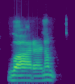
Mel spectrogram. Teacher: Again, Na, deep Na. You have to roll your tongue inside.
